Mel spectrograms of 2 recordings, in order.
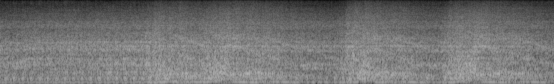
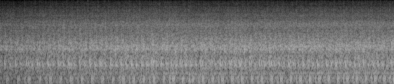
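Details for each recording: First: Suzuki Boulevard motorcycle revived after sitting for years, after vacuum synchronization: several quick rev blips rise and fall cleanly from a steady idle without stumbling or popping; crisp, healthy throttle response. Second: Old Suzuki Boulevard V-twin, carburetors synced, idle mixture screws turned for highest vacuum: even lumpy twin idle pulsing about three times a second, speed gradually picking up as vacuum increases; mixture adjustment.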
